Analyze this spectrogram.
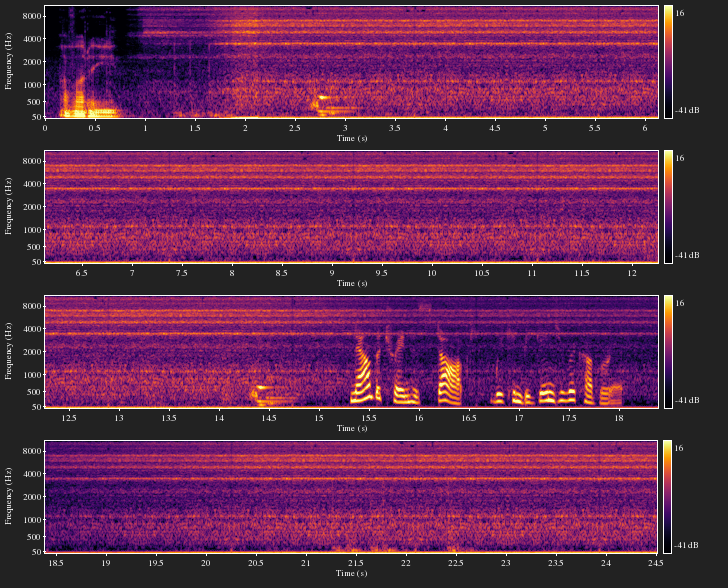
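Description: An electric locomotive hums steadily.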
